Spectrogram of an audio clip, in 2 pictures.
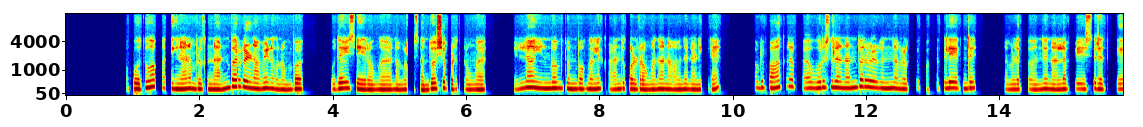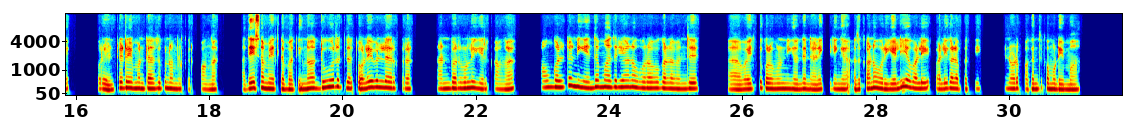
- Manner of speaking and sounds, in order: tapping; in English: "என்டர்டெய்ன்மெண்டா"
- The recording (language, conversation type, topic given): Tamil, podcast, தூரம் இருந்தாலும் நட்பு நீடிக்க என்ன வழிகள் உண்டு?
